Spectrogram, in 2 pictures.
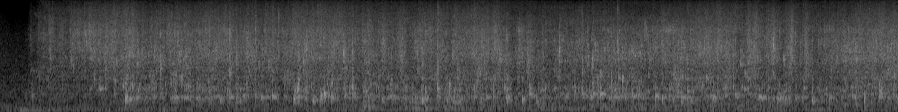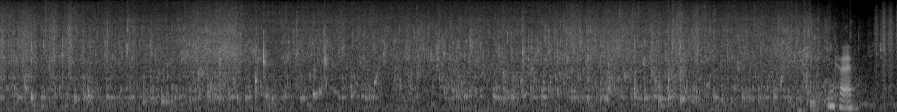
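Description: Rice rinsed under running tap water, a continuous hiss and trickle of water into a bowl, steady and moderately close throughout, fading out at the very end.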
